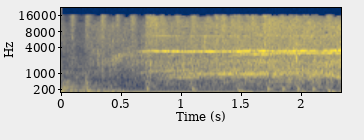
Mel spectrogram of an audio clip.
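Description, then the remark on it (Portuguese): A burst of applause swells in after a brief moment and continues steadily, a dense, loud wash of many hands clapping with no one speaking. “Não, tira o aplauso”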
